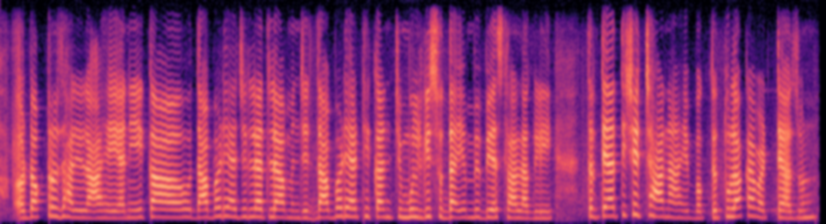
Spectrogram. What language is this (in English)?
Marathi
